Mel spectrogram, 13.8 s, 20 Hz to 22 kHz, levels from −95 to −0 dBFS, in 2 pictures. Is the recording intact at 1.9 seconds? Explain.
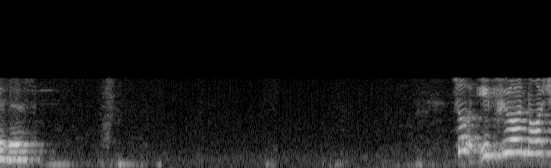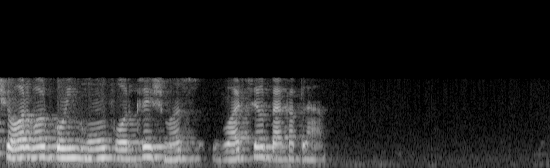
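Yes, the audio is intact at 1.9 seconds: there is no fault there, only the steady band limit of G.711 telephone coding, which passes nothing above about 3.8 kHz.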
